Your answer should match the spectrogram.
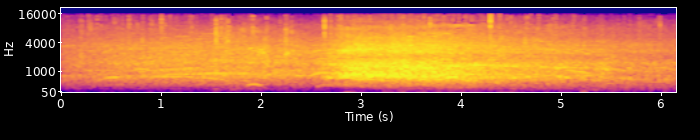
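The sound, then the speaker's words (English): A professional NHL hockey game crowd, recorded with a quad microphone array, roars steadily, swelling into a louder burst of cheering about halfway through before settling back into a dense murmur of many voices, with faint whistles above. “The, funny thing is, your library sounds like a long, slow burn version of my hockey crowd's library.”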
